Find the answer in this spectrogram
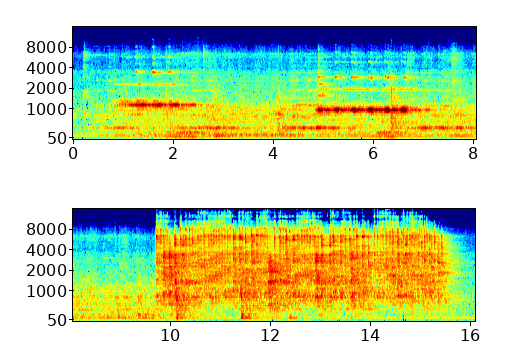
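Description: Sparse sustained tones, then a loud, even hiss that starts suddenly about ten seconds in and cuts off abruptly near the end.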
